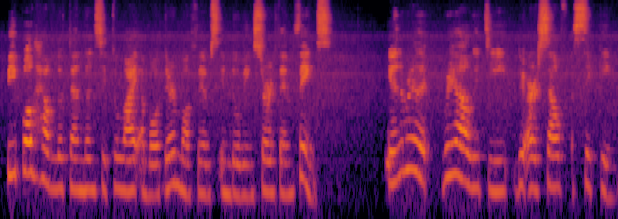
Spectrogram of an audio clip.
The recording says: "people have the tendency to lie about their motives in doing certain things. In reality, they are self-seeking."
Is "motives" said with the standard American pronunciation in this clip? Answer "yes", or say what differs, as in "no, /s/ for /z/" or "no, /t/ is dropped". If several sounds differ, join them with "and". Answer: no, /s/ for /z/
